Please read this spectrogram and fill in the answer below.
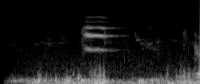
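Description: A pet parrot in the aviary gives one short, clear call about a second in, with a fainter call just after, over a low steady rumble.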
